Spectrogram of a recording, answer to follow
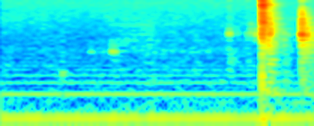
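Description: A low steady hum, then one sharp click near the end and a few smaller clicks as the jumper-wire leads on the breadboard are handled.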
